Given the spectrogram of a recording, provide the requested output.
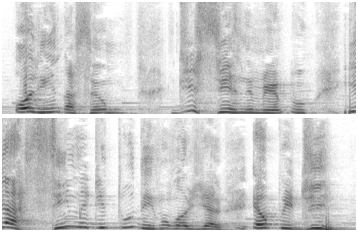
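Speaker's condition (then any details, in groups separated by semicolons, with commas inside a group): Cerebral palsy; no speech as child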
